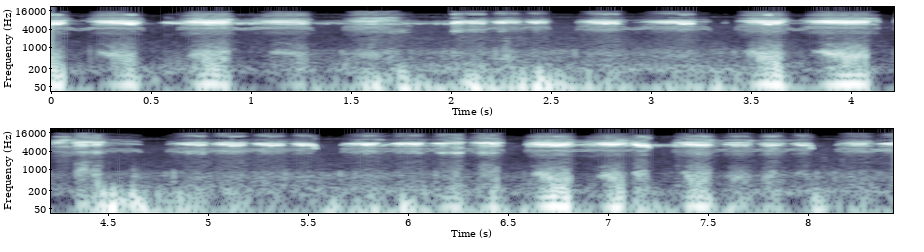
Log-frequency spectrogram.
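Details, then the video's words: A cuckoo chick raised by a foster mother begs and fails to get food, then pecks her. Sharp, shrill, hissy cries come in quick, uneven bursts, some runs nearly continuous, over faint scuffling and low knocks. "Cuckoo bird can't grab food, attacking mother bird寄生的杜鹃鸟屡次抢不到食物，气急败坏，对着养母一顿啄"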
